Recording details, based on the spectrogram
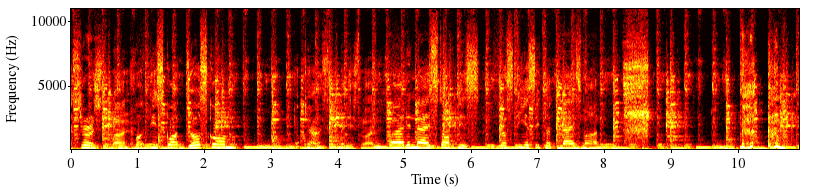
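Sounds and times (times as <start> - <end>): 
speech: 0.2 - 3.0, 3.6 - 8.7
raspy strained breaths: 8.2 - 8.9
person coughing hard after smoking: 10.0 - 10.9.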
